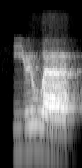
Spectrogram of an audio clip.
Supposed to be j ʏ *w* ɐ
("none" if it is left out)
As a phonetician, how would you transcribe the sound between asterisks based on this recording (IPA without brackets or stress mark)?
w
